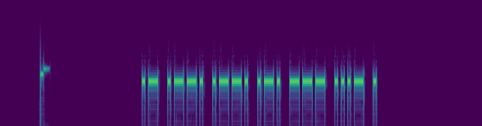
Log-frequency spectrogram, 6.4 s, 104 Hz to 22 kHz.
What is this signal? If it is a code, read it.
Morse code, heard as a keyed tone, about 28 wpm, 700 Hz. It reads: APPROVE
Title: Seven Letter Words - 28wpm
